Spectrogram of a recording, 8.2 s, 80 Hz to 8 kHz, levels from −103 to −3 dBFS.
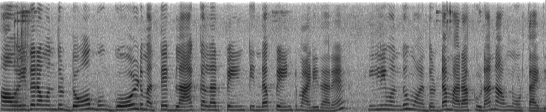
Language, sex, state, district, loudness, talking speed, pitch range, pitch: Kannada, female, Karnataka, Raichur, -17 LUFS, 125 wpm, 240-290 Hz, 265 Hz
